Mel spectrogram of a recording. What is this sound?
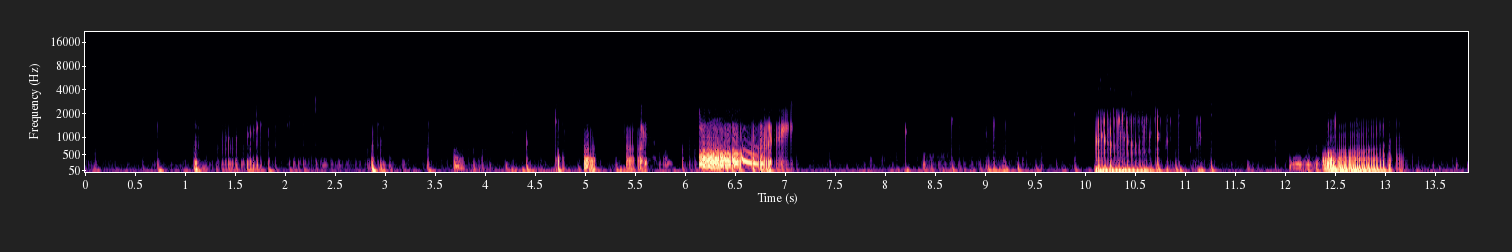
My gut was particularly loud after eating lasagna, so I figured I’d get some cool sound bites by pressing the microphone end into my gut.
Body, Digestion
